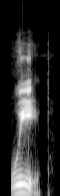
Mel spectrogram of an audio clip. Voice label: "weep", American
